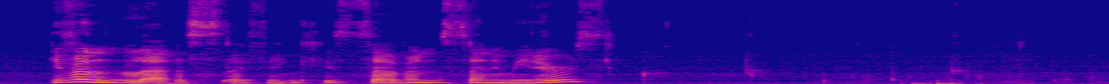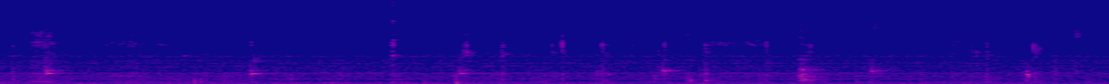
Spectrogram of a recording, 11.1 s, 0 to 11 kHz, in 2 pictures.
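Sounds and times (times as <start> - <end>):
faint soft ticks: 3.0 - 11.0.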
